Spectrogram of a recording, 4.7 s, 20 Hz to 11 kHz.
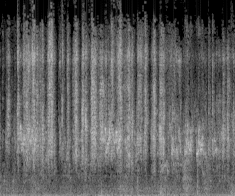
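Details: Budgerigars kept in aviaries alongside new chicks, recorded 23 July 2017, producing dense, overlapping high chirps and scratchy warbles in fast irregular bursts with no pauses.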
